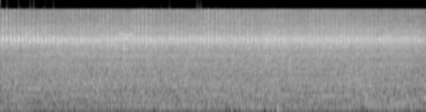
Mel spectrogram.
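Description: Diesel engine of a Caterpillar tracked excavator running steadily as it digs and loads: a low, even engine hum with a steady high hiss above it.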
